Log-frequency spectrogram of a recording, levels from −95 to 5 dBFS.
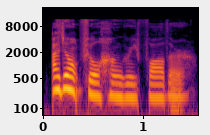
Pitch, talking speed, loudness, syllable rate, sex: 200 Hz, 195 wpm, -19 LUFS, 5.2 syllables/s, female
